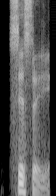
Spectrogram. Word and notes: sissy: British English

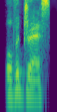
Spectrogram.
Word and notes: overdress: Indian

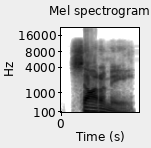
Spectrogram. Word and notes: sodomy: American English

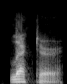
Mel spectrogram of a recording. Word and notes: lector: American English

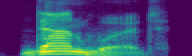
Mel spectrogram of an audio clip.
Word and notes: downward: British English

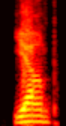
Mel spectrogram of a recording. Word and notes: yomp: American English

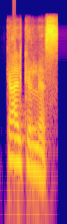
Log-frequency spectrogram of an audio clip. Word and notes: calculus: Indian

